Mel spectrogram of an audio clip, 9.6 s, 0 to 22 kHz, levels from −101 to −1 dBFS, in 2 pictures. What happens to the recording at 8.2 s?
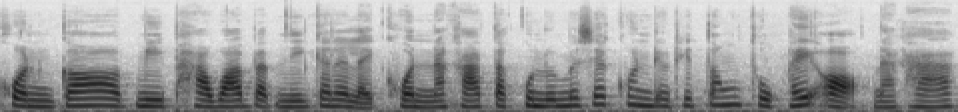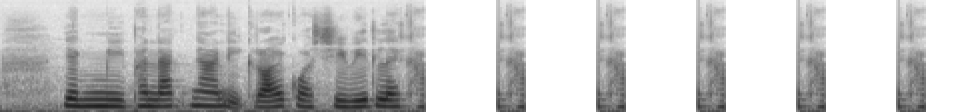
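At 8.2 s the audio is in a stutter with silent gaps, from 6.91 s to the end. A 130 ms fragment recurs every 500 ms between 370 ms silences, likely a stalled stream retrying. Waveform and spectrogram show identical blocks between flat, empty stretches.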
